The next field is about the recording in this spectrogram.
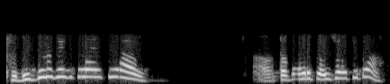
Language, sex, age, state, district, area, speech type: Odia, male, 18-30, Odisha, Nabarangpur, urban, conversation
